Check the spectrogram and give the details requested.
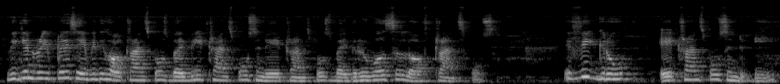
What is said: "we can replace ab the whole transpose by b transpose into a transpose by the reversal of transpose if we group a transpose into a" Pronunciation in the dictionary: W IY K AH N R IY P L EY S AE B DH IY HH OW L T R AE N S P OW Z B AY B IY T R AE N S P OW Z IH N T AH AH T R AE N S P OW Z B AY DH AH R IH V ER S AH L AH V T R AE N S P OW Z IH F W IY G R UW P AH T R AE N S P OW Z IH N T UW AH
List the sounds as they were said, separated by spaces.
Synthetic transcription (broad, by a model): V IY K AH N R IY P L EY S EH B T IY HH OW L T R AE N S P OW S B AY B IY T R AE N S P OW S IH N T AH T R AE N S P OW S B AY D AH R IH V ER S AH L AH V T R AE N S P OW S IH F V IY G R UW AH T R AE N S P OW S IH N T UW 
